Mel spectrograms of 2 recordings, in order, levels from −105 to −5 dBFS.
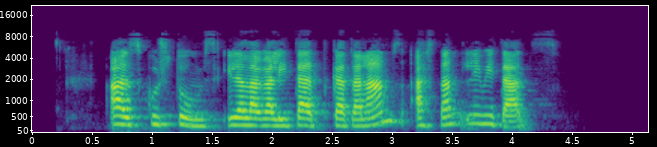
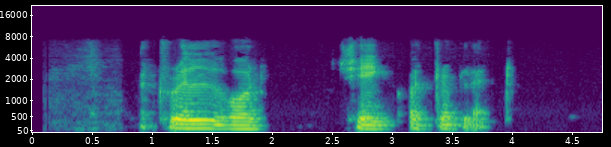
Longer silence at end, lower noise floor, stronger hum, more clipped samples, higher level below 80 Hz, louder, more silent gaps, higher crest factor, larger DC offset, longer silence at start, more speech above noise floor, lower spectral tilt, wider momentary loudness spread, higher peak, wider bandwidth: first, 1.05 s vs 0.8 s; first, under -90 dBFS vs -83 dBFS; neither; neither; second, -76 dBFS vs -58 dBFS; about the same, -20 LUFS vs -20 LUFS; neither; about the same, 20 dB vs 18 dB; neither; second, 0.65 s vs 0.9 s; first, over 70 dB vs 64 dB; second, -3.5 dB/octave vs -5.5 dB/octave; second, 8 LU vs 24 LU; about the same, -2 dBFS vs -4 dBFS; first, 9 kHz vs 7 kHz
